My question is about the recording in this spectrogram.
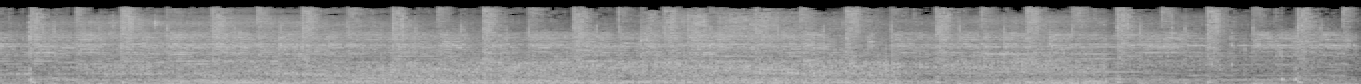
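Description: A bicycle rolling fast over cobblestones, heard through a handlebar-mounted camera: a dense, rough rattle and rush under background rock music. The rattle fades near the end and leaves the music.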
